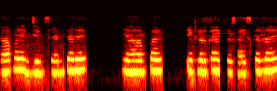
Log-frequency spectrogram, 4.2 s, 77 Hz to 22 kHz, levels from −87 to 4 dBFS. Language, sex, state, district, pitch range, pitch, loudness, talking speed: Hindi, female, Delhi, New Delhi, 250-275 Hz, 265 Hz, -17 LUFS, 215 wpm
